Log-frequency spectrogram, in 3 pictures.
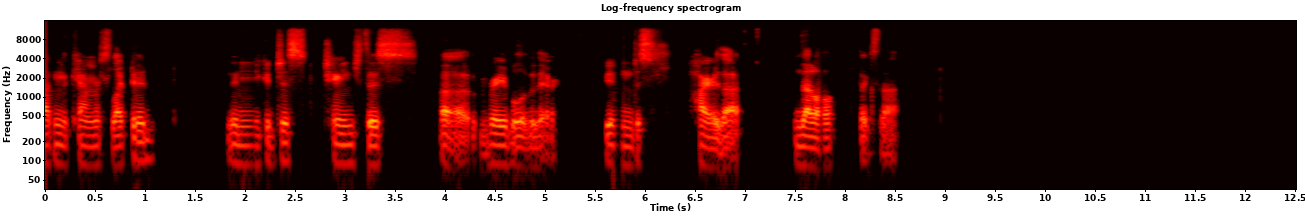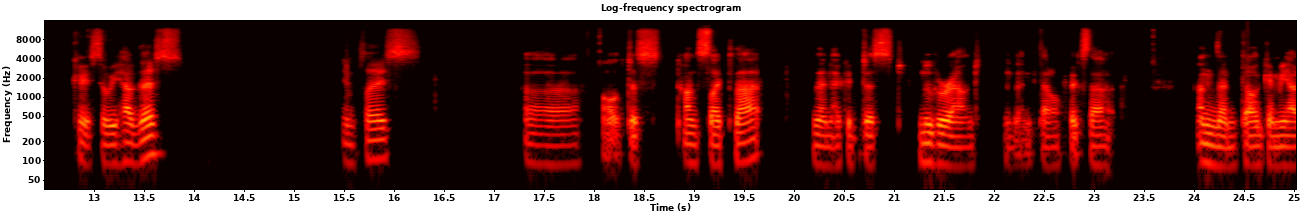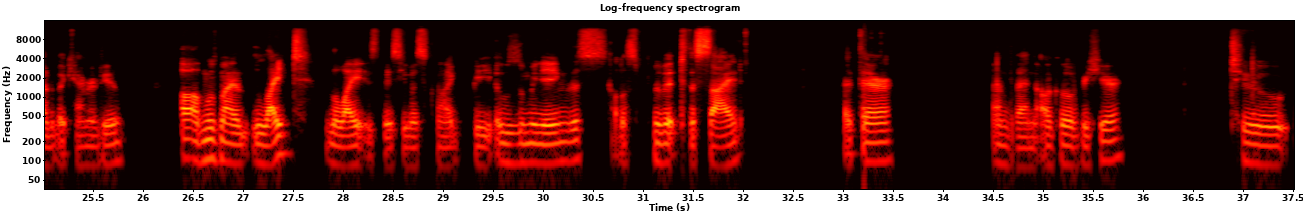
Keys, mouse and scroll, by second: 18.9-24.0 middle drag, 24.2-25.4 middle drag, 31.2-32.2 drag, 33.4-37.5 middle drag, 33.5 g.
